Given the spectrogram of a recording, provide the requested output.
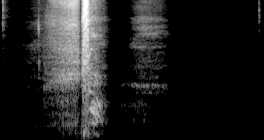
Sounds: Sneeze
